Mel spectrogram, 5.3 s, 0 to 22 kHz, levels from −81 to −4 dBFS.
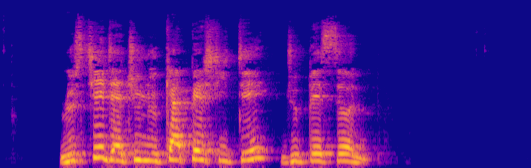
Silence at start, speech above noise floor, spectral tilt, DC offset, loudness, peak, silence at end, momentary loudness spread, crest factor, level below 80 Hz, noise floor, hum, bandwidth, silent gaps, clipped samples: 0.6 s; 70 dB; -5 dB/octave; under 0.1%; -17 LUFS; -2 dBFS; 1.6 s; 9 LU; 18 dB; -56 dBFS; -86 dBFS; none; 14 kHz; none; under 0.1%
